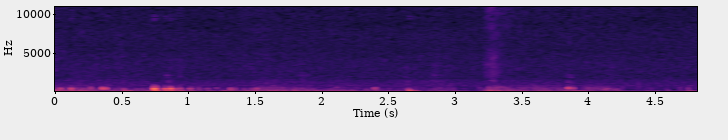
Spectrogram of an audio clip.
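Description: Low gurgling and bubbling stomach rumbles with brief squeaky pops, typical of an empty, hungry stomach.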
